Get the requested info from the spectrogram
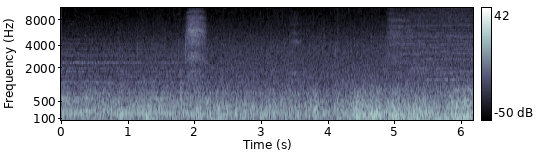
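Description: Heavy rain pouring down with thunder rumbling, and a sharp crack about two seconds in. Soft music lies underneath, fading out at the start and coming back near the end.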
